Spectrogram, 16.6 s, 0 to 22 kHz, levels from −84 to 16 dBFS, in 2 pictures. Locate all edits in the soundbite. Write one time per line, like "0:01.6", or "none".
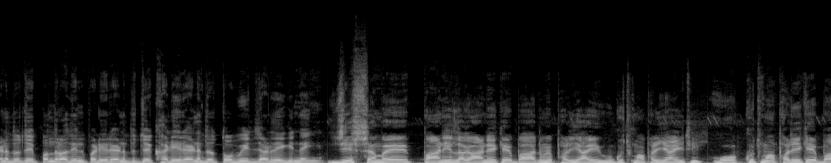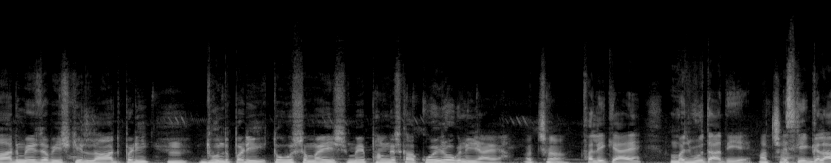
0:03.3
0:07.1
0:14.1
